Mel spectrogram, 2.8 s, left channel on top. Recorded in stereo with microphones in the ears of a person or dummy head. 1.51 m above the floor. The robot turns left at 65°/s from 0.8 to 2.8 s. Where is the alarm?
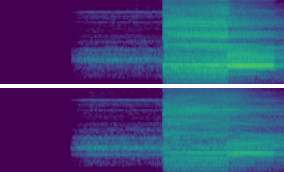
170° left, 0.7 m; by 2.8 s 95° left, 0.7 m.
